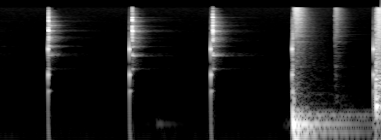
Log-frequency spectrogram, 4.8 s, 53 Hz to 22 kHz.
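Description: Four short count-in clicks one per second, at 60 beats per minute, then about three and a half seconds in a drum kit groove starts: a bass drum and cymbal hit on the first beat, followed by hi-hat and snare strokes about half a second apart.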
